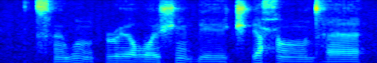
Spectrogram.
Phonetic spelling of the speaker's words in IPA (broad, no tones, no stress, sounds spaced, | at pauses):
t͡sʰ ə̃ w ũ | ɭ ʏː lˠ ʏ ʃ ẽ ɓ ɪː t͡ʃʼ ɪ ħ õː dʱ æ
